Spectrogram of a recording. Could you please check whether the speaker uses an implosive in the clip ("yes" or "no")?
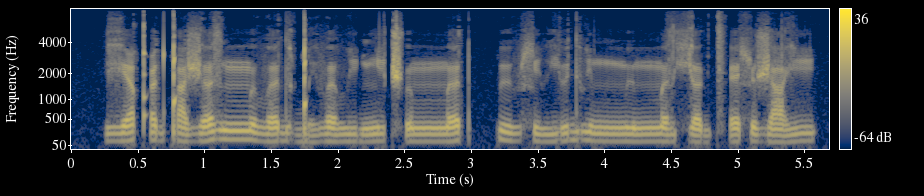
no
